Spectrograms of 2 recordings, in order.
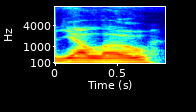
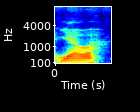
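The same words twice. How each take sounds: First: The word has a standard English pronunciation. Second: The word has a regional, nonstandard pronunciation. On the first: This is how other people say it. The speaker calls it right. "as some of you might call it" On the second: This is the speaker's own way of saying it. The speaker calls it wrong. "that's how I say it"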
